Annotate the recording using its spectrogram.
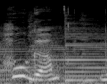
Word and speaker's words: hygge: HOO-GAH, which is spelled as H-Y-G-G-E, is the part and parcel of Danish culture.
